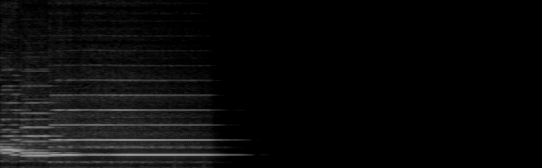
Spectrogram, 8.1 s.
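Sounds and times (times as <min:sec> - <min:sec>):
flutes: 0:00.0 - 0:03.7.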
